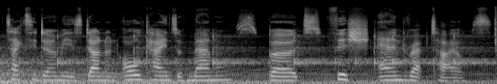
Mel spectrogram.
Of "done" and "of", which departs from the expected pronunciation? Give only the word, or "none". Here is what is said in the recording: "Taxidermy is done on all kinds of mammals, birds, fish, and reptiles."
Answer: none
